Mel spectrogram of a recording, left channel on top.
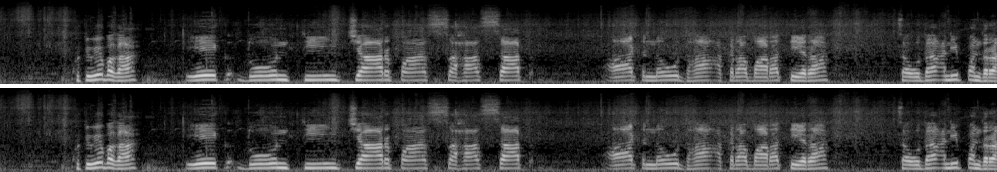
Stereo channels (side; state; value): both; identical; correlation 1.00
